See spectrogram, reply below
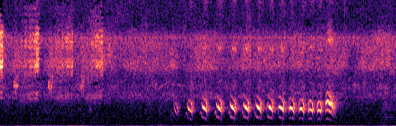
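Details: Female barred antshrike giving an accelerating series of about fifteen bouncing nasal notes over two seconds, ending in a sharper final note, against steady high insect buzzing.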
